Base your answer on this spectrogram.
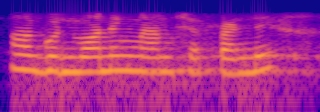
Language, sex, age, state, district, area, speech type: Telugu, female, 18-30, Telangana, Mahbubnagar, urban, conversation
